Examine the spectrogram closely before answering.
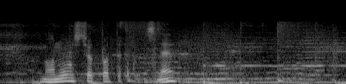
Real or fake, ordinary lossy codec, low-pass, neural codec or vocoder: fake; none; none; codec, 16 kHz, 1 kbps, X-Codec, HuBERT features, trained on balanced general audio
